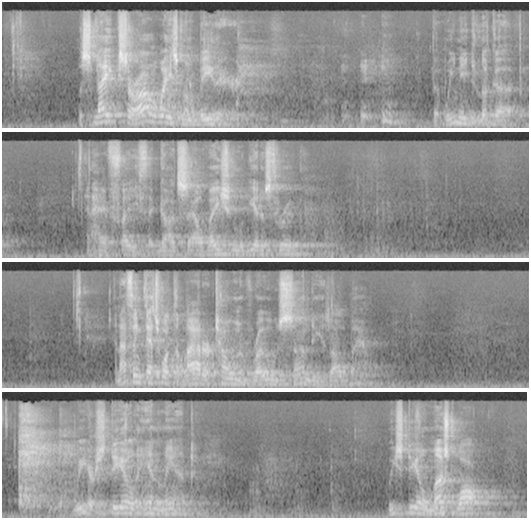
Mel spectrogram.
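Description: An elderly man speaks calmly into a microphone, reading out in phrases with pauses.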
